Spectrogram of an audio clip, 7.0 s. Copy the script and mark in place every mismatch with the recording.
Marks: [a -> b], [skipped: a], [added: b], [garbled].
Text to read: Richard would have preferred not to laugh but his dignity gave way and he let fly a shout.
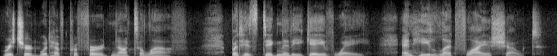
Richard would have preferred not to laugh but his dignity gave way and he let fly a shout.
